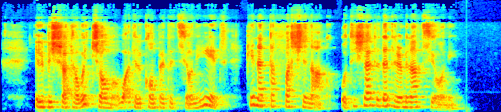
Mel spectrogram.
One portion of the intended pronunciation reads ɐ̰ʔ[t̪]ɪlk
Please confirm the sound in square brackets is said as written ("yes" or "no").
yes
